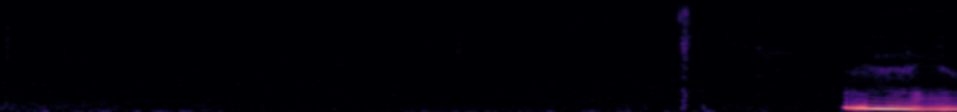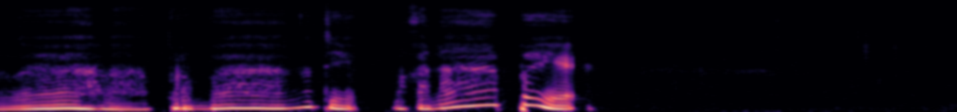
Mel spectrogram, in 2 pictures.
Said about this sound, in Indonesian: Ini hujan gak ada niatan buat berhenti apa?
